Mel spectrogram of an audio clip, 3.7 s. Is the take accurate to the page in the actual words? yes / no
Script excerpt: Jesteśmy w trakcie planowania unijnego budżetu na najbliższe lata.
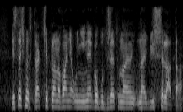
yes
